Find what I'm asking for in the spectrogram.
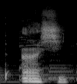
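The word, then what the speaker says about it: t'axi: Chivo y bueno, pues este se traduce al ñañú del mezquital como tashi, tashi, tashi. Y como es que se escribe, tenemos la consonante T, glotal, A, X, I.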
